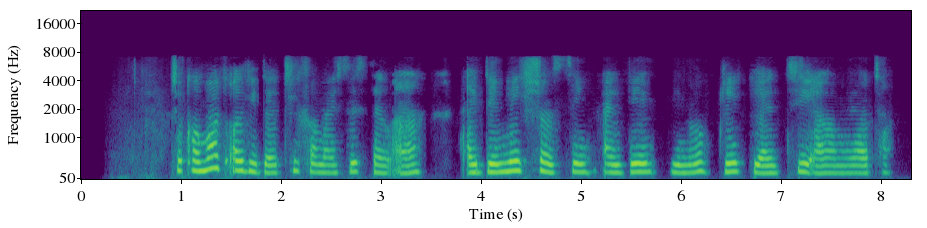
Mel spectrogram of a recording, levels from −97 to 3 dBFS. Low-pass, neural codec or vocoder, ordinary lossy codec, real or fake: 7.2 kHz; codec, 16 kHz, 2 kbps, FreqCodec, smaller model; AAC, 32 kbps; fake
